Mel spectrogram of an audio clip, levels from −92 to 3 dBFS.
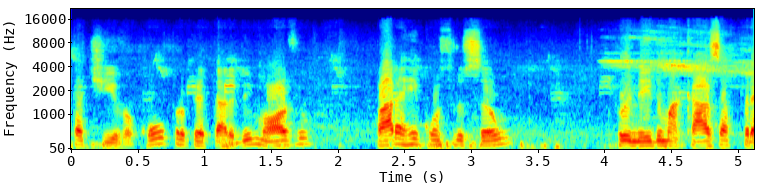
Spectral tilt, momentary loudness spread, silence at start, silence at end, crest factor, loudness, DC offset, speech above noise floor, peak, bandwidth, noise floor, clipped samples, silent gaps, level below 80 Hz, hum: -4.5 dB/octave; 11 LU; 0 s; 0 s; 12 dB; -13 LUFS; under 0.1%; 22 dB; -2 dBFS; 16 kHz; -35 dBFS; under 0.1%; none; -46 dBFS; none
